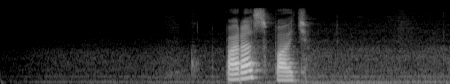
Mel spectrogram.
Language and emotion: Russian, neutral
